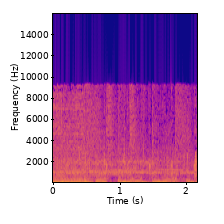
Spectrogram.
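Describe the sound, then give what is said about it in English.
Audience applause and cheering as a baseball icon is introduced at an event: mixed crowd noise with whoops and scattered clapping rising and dipping over a low, droning rumble. “Thank you for that tremendous round of applause.”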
